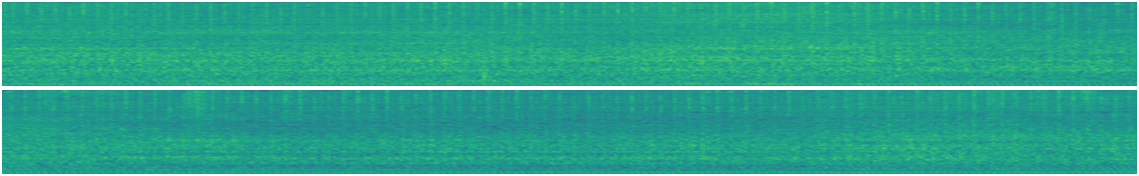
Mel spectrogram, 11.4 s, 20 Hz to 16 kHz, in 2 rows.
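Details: Peugeot 207 1.6 VTi at idle: steady light tick about four per second, seemingly from the right side; cause unknown.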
